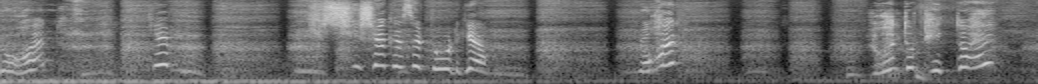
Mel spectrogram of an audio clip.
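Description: A person gasping and letting out a string of short, falling cries of distress, about one a second.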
